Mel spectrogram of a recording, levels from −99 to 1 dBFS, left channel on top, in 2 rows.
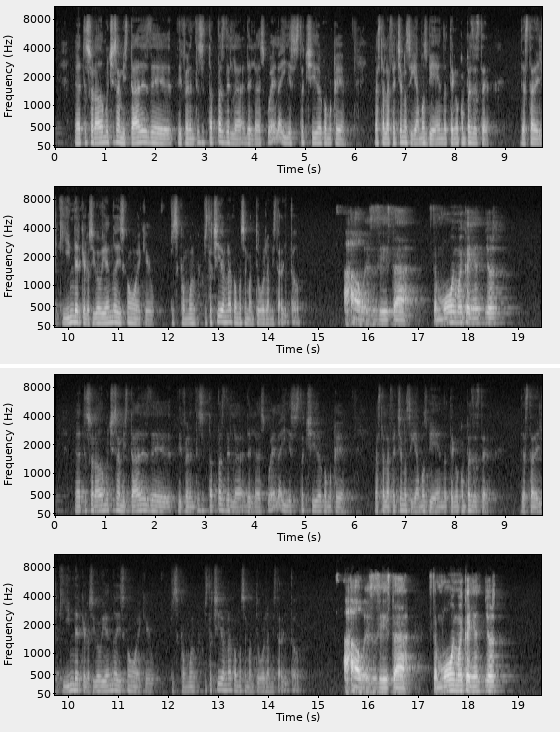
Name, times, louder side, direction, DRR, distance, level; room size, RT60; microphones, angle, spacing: voice 1, 0.4-5.8 6.4-8.7 9.3-11.7 12.1-14.6, left 7 dB, 60° left, 19 dB, 0.3 m, -30 dB
voice 2, 15.5-16.8 17.3-18.5, right 5 dB, 85° right, 16 dB, 0.5 m, -21 dB
14.0 x 9.6 x 3.9 m, 0.85 s
head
